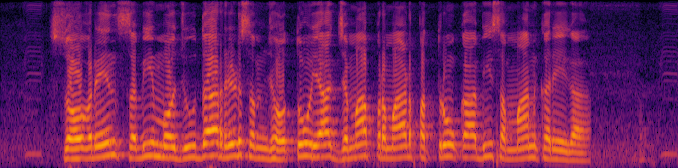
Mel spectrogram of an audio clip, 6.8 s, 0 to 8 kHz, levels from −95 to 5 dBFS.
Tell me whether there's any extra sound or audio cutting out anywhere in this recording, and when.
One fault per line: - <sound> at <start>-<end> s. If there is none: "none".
none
